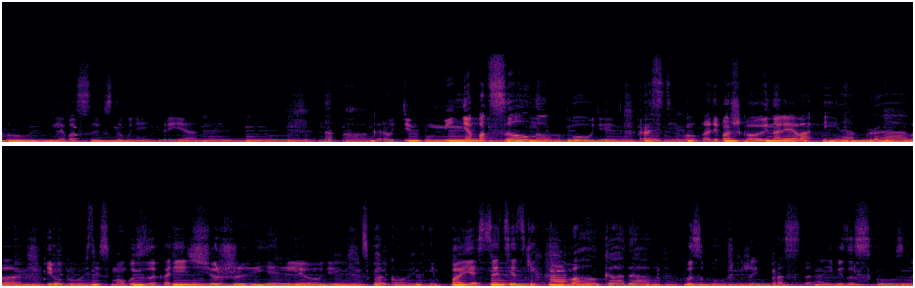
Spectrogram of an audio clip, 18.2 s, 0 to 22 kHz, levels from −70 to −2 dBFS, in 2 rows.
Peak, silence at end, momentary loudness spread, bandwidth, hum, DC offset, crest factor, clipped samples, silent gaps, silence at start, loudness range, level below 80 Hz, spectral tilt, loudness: -10 dBFS; 0 s; 10 LU; 13.5 kHz; none; under 0.1%; 18 dB; under 0.1%; none; 0 s; 5 LU; -64 dBFS; -6.5 dB/octave; -29 LUFS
